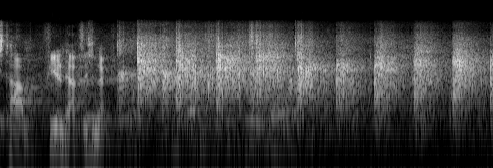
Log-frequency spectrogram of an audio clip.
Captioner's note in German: Beifall bei der FDP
